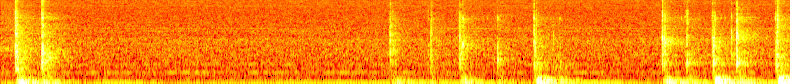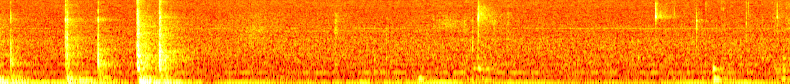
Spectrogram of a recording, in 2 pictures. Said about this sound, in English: I will type in the IP address of my server, and click open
